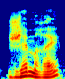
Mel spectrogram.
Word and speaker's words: j'aimerais: So it will go like j'aimerais, or then j'aimerais. Remember, phonetically they are the same.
